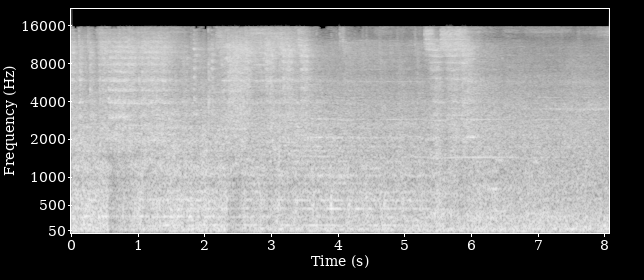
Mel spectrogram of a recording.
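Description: Freight train rolling past trackside, its steel wheels running on the rails in a steady, noisy rush that eases off a little after about five seconds.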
